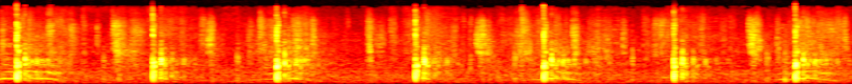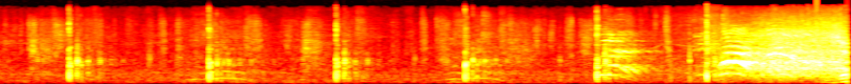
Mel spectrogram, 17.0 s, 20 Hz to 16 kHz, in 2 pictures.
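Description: Tennis rally on a clay court: about a dozen racquet-on-ball strikes at an even pace of roughly one every 1.3 seconds, with one player grunting on every shot he hits. The crowd starts to cheer right at the end as the point is won.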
